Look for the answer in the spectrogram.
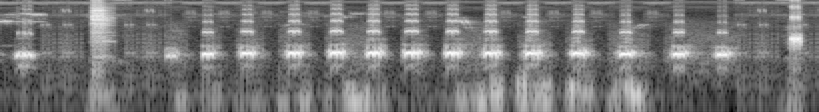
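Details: A Cinnamon bittern calling for a mate gives a steady run of about fifteen short, mid-pitched croaking notes, roughly four a second. A couple of brief clicks interrupt it.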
